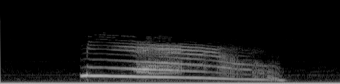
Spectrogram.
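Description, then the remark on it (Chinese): A human voice imitates a kitten's meow: one long, drawn-out mew that slides slowly downward in pitch for about two seconds, clear, with no other sound around it. “哎呦，低头一看，是个小猫。”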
